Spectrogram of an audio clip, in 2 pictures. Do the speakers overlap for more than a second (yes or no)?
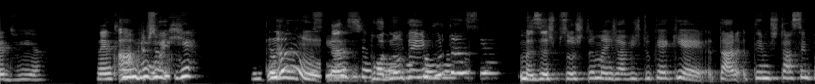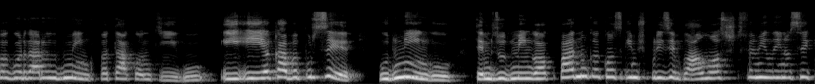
yes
